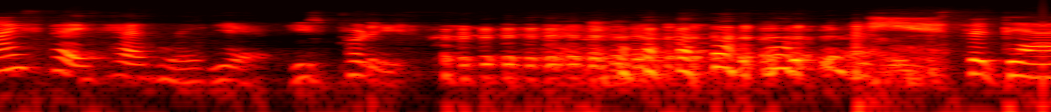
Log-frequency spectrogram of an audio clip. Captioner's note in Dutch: lachend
